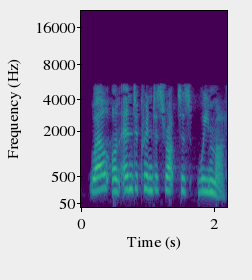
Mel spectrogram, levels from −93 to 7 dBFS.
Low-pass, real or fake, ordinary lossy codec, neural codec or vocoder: 5.4 kHz; fake; none; vocoder, 44.1 kHz, 128 mel bands every 512 samples, BigVGAN v2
